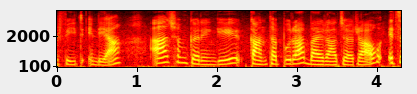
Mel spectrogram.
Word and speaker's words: Kanthapura: Indian village जिसका नाम कांतापुरा है। तो हिंदी में तो अगर आप देखेंगे तो प्रोनाउंसिएशन कांतापुर ही रहेगा, है ना। वो तो जब हम एंग्लिसाइज करके बोलते हैं तो कांतापुरा हो जाता है, राइट।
